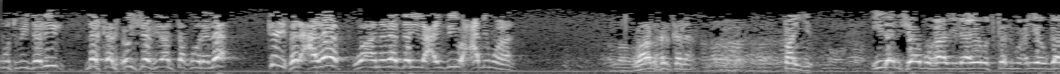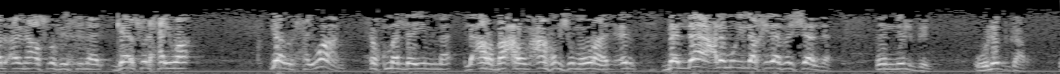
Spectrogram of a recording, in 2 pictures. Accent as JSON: {"language": "Arabic", "country": "Mauritania", "said": "وراه الشايع عندنا احنا موريتاني يقولوا"}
